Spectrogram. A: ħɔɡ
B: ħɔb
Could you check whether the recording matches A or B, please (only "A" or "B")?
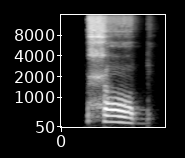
B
